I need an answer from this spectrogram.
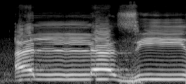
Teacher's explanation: الذی، زا نہیں پڑھنا، ذال زبان نکال کر نرمی کے ساتھ ادا کرنا ہے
